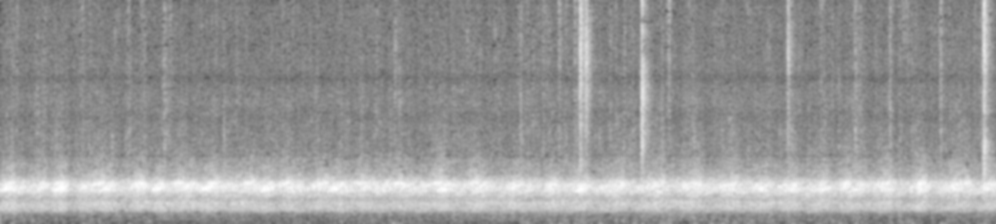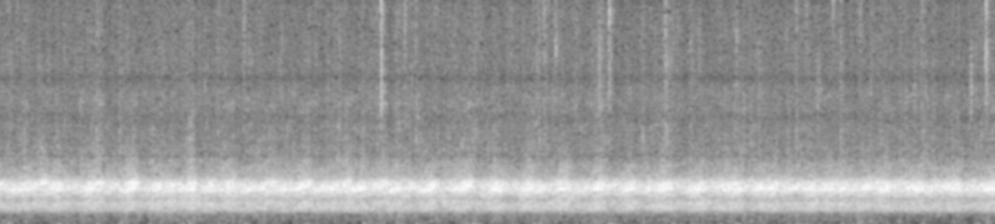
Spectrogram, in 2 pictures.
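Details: Frog chorus on a rainy rural night: steady, massed trilling croaks run unbroken for the whole stretch, joined by a few sharp ticks and a low thud amid quiet rain patter.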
